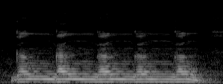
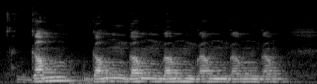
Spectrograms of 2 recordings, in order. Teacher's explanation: अब गंग ग भी नहीं है, गंग बस गंग, यही नाक में अटक गई आवाज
